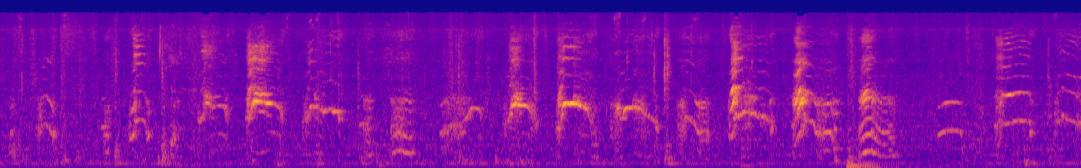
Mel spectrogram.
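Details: Fifteen-day-old Alaskan Malamute puppies squealing and whimpering almost without pause: overlapping high, wavering whines and brief yelps, several voices at once, with a low background hum and a single thump near the end.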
